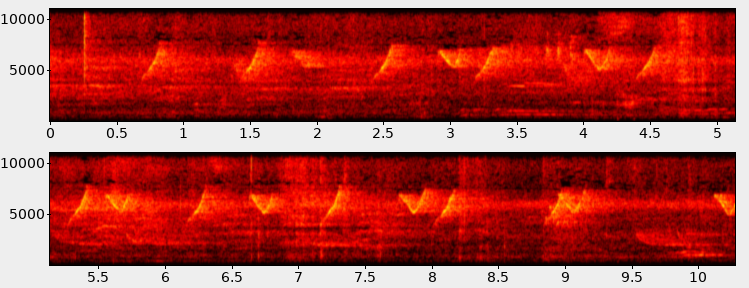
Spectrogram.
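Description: Tropical forest ambience with a bird repeating a short, high, upward-sweeping call about once or twice a second.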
